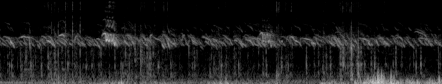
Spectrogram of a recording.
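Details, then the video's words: Colour chickens keep up steady high chirping while louder thumps and fluttering break in around the first second and again near the end. "silly chicken chirping sounds with murgi hen color chicken"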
